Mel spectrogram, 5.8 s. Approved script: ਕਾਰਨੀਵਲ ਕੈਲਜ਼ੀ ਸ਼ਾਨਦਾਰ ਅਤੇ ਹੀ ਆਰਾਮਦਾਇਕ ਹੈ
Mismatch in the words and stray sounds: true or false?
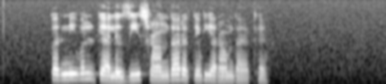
false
